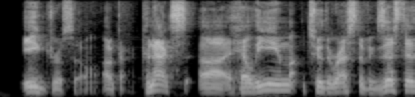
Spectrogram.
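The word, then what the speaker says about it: Yggdrasil: you say it yrail just replace the Y with an i igdrasil okay connects uh helim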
